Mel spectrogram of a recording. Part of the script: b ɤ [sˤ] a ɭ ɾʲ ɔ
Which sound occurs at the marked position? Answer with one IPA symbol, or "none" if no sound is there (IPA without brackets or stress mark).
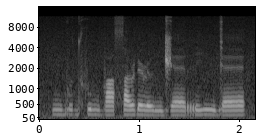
sˤ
